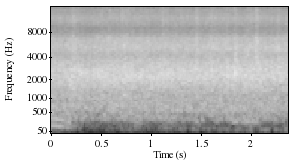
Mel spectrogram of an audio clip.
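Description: Heavy rain pours down in a dense, constant hiss, loud and close, with no pauses.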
